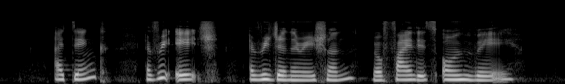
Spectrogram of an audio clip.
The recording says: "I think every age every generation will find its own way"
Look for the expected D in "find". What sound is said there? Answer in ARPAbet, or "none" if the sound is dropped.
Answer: D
